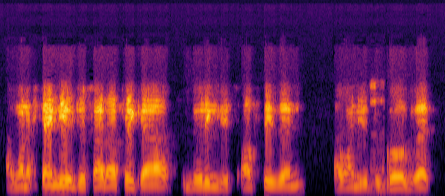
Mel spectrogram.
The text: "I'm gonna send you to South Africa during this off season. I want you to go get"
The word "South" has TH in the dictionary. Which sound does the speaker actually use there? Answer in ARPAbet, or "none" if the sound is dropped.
T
